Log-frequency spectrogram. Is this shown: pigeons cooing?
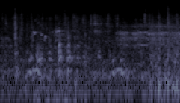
yes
